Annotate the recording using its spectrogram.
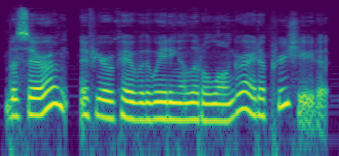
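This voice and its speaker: A woman voicing a charming but manipulative young man in a narrated story, speaking in a calm, smooth-talking way. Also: on the low side, fast talker, no room sound, faint music behind. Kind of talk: story narration with voiced quotes.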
